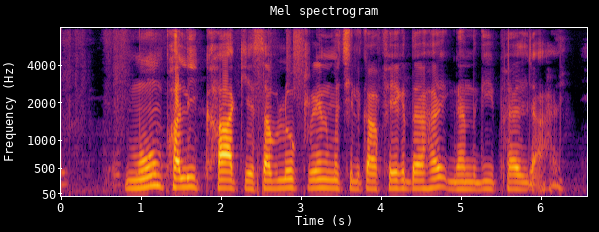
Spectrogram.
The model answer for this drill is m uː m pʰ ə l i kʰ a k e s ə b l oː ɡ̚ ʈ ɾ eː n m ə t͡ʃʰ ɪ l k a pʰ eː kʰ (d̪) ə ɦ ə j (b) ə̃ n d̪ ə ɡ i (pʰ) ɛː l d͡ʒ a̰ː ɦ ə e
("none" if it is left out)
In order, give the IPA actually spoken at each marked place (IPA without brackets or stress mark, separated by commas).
d̪, ɡ, pʰ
